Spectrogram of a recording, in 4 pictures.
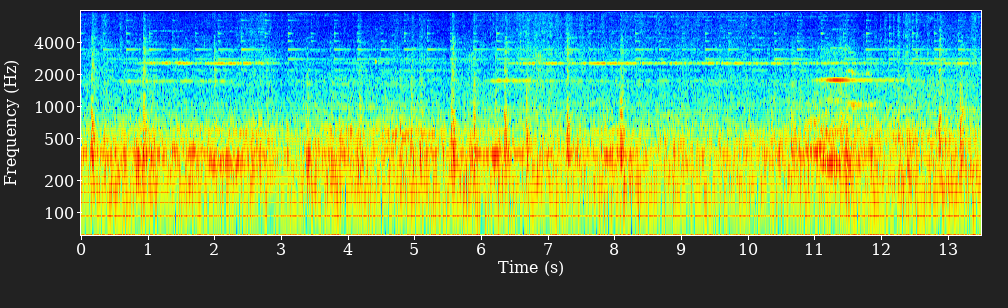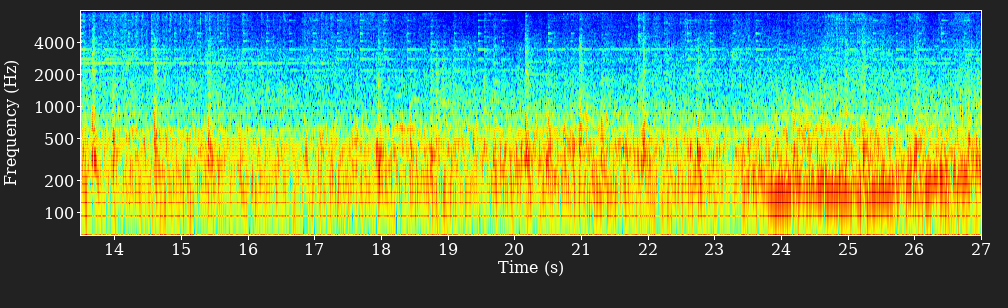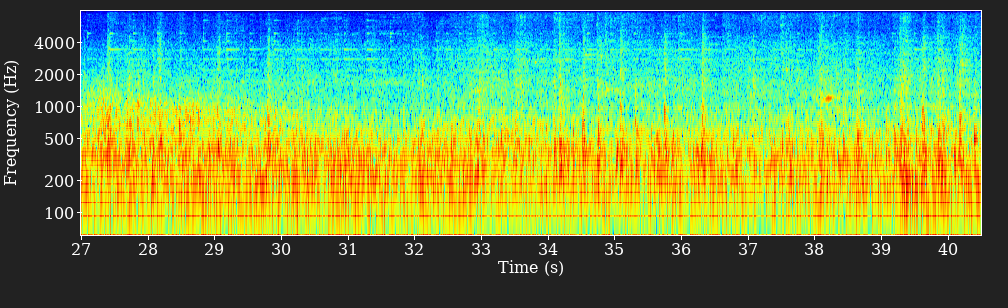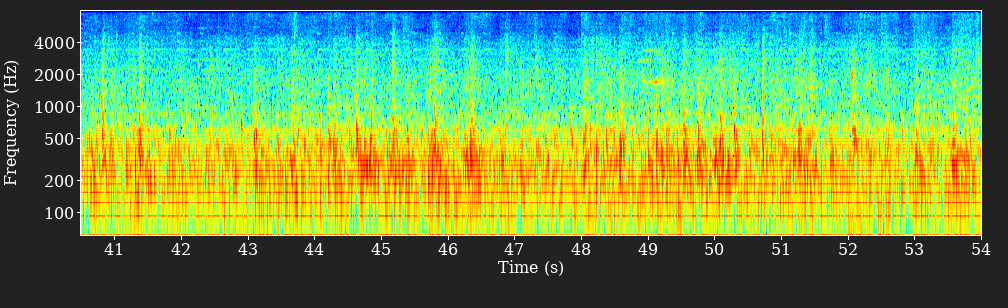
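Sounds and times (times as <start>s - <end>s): freight train rumbling past: 0.0s - 54.0s
wheel squeals: 5.9s - 16.4s, 48.7s - 49.7s.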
